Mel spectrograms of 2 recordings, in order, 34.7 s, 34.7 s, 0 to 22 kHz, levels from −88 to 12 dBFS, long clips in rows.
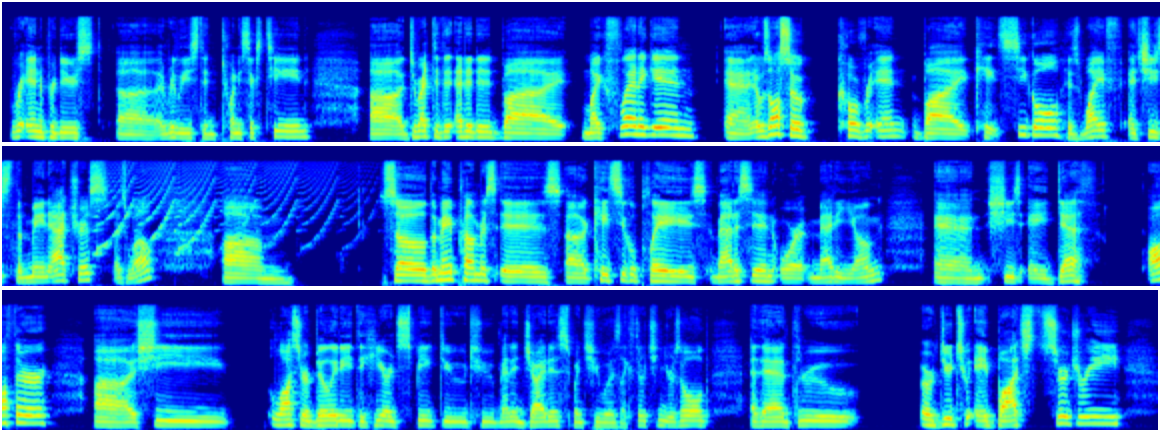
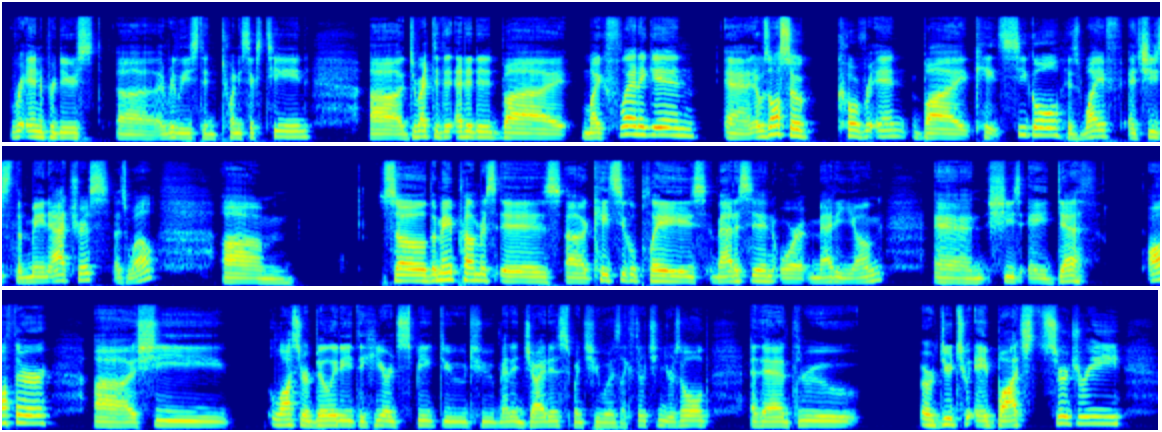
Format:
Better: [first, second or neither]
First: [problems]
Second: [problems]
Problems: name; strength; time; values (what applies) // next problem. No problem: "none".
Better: second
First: alarm; faint; from 12 to 15 s; peak 10 dB below the speech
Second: none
